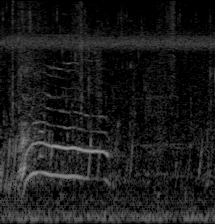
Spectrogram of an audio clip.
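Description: A single short high-pitched call, rising at its start and then held with a slight fall, lasting under a second: an animal-like cry.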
